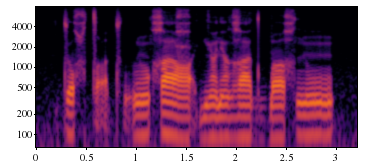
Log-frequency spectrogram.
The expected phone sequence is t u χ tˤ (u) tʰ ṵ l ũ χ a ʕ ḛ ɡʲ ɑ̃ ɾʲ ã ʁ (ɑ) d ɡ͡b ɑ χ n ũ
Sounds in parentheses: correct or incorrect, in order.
incorrect, incorrect

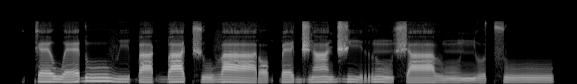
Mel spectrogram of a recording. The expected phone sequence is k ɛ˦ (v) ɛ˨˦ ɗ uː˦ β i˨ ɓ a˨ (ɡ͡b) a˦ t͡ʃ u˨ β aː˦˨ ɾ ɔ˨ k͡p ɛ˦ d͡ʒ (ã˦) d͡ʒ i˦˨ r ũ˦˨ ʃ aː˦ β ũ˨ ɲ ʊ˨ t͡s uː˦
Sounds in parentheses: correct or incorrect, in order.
incorrect, correct, correct

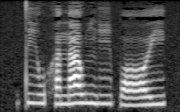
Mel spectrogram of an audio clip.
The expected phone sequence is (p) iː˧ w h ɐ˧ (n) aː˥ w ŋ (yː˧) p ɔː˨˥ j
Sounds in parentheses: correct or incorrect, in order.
incorrect, correct, incorrect

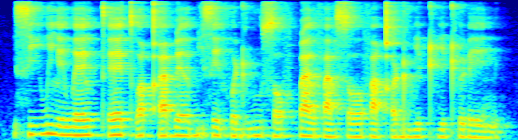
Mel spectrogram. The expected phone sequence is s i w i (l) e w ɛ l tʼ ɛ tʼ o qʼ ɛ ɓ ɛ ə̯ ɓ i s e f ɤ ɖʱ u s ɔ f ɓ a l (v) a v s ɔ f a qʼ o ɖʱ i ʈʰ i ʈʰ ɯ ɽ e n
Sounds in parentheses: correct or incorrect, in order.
correct, incorrect

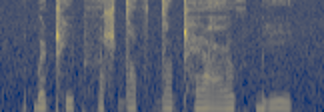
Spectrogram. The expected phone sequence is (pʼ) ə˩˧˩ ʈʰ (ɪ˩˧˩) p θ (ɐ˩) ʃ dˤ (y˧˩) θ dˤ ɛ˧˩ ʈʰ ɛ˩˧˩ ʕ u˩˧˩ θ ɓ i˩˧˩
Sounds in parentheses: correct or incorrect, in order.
incorrect, incorrect, correct, incorrect

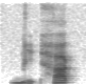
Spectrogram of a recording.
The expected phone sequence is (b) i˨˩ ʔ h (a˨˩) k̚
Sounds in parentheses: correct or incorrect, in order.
correct, incorrect

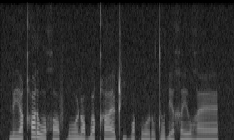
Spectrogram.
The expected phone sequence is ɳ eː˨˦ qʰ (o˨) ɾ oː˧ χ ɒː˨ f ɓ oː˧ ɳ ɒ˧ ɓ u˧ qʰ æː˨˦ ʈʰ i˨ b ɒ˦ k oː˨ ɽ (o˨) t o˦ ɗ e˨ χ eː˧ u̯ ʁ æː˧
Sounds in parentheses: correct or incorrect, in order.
incorrect, correct

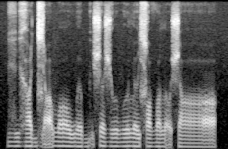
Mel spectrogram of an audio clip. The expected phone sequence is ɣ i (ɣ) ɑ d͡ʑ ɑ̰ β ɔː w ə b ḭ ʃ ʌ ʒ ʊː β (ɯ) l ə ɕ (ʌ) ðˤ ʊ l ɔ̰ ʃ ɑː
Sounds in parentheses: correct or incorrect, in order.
correct, incorrect, incorrect

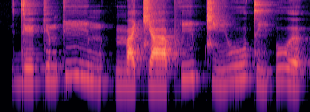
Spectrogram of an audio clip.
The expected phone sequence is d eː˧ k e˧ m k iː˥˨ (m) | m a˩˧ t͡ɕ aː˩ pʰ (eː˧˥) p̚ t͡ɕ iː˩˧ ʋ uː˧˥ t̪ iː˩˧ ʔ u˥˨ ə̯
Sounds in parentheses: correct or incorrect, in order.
correct, incorrect

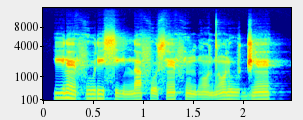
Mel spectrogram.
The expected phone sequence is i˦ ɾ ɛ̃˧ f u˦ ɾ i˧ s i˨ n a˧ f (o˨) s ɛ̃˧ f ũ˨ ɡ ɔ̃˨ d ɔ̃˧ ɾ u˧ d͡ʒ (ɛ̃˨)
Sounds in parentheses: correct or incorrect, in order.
correct, incorrect

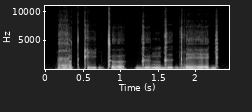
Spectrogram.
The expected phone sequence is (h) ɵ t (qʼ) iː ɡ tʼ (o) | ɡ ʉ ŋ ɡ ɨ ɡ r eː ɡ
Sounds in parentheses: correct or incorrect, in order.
incorrect, incorrect, incorrect

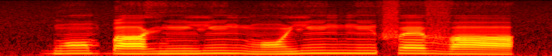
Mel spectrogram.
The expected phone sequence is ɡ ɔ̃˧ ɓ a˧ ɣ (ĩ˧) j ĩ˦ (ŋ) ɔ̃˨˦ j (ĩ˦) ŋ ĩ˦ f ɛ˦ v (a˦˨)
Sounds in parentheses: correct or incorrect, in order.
correct, correct, correct, correct

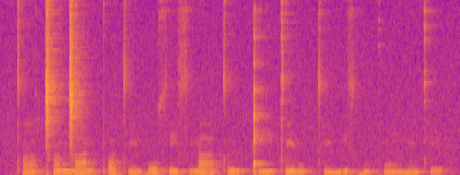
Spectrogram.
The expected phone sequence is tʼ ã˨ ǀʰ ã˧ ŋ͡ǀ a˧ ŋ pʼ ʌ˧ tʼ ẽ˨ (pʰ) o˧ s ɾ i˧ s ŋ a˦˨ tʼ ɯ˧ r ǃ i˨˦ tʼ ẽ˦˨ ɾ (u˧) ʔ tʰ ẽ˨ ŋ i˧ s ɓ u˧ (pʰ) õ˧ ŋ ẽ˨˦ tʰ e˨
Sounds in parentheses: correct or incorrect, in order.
incorrect, correct, correct

